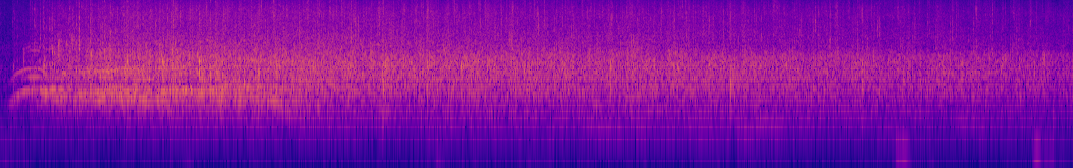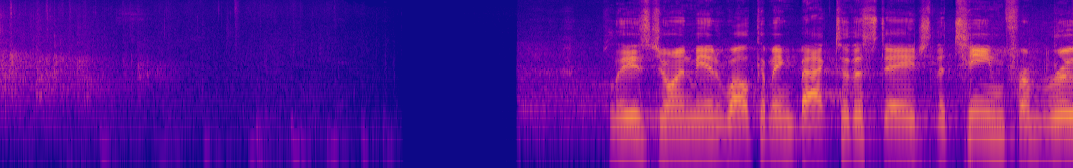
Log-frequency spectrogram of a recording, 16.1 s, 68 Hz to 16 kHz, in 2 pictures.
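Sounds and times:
person cheering: 0.0 - 2.4
audience applauding: 0.0 - 9.4.

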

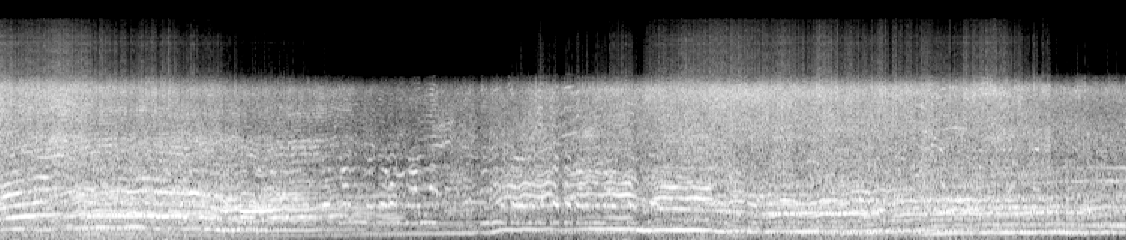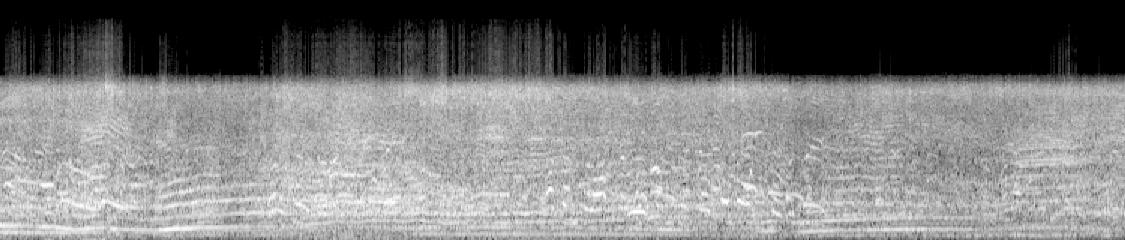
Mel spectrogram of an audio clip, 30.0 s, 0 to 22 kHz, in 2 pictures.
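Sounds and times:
race car engines revving: 0.0 - 30.0.

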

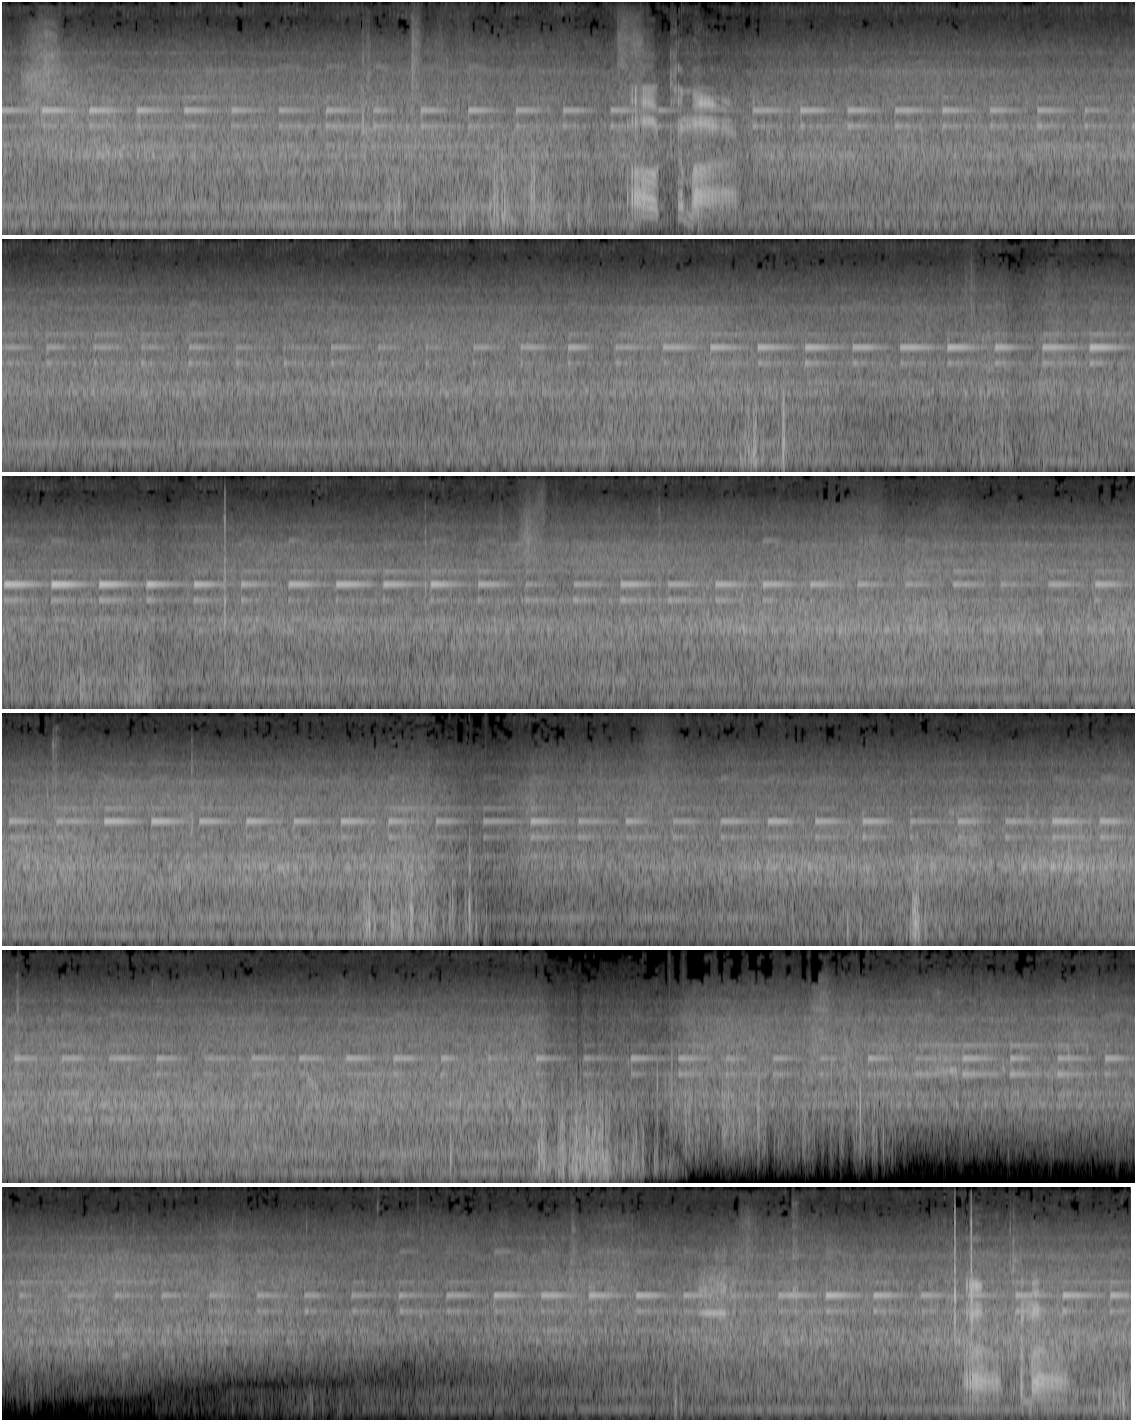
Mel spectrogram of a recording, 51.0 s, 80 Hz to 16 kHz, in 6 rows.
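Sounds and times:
crossing bell ringing: 0.0 - 50.9
diesel train engines humming: 0.0 - 50.9.

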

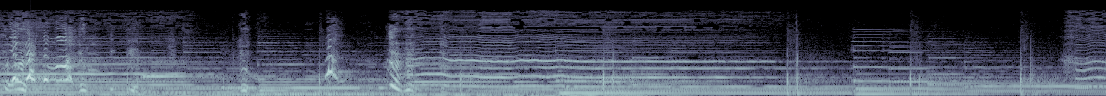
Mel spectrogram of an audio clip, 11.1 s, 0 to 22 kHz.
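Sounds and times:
sustained drama score: 0.0 - 9.6
whimper-like vocal cries: 3.2 - 4.3.

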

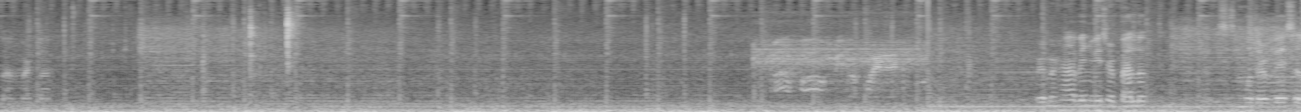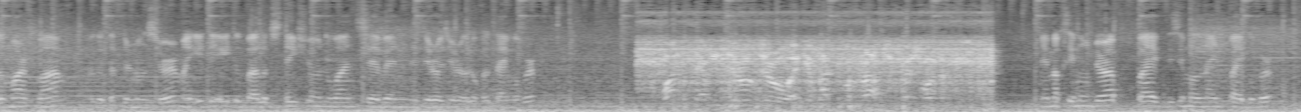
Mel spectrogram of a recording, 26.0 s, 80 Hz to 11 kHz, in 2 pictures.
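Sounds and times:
background music: 0.0 - 26.0
ship low rumble: 0.0 - 26.0
voice-like sounds: 7.6 - 9.3, 19.4 - 23.0.

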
